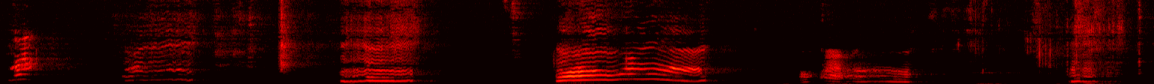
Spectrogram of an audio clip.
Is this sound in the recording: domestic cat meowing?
yes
